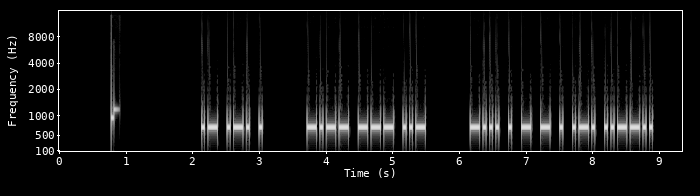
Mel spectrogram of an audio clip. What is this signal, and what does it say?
Morse code, heard as a keyed tone, about 25 wpm, 700 Hz. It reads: ARE YOU BETTER?
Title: 2x Word-Spacing - Sentences from Top 400 Words - 25wpm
